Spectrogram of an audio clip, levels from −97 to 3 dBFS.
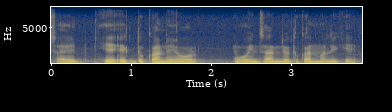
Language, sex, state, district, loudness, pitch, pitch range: Hindi, male, Arunachal Pradesh, Lower Dibang Valley, -19 LUFS, 90 Hz, 85-90 Hz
